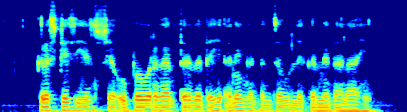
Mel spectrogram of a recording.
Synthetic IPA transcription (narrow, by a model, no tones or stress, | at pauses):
kɾəsʈes̬iɦənst͡ɕja̰ʔupəʋəɾɡãnt̪əɾɡət̪əɦiʔənek̚ɡʱəʈant͡saulːekːəɾɳjat̪alaːɦḛ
